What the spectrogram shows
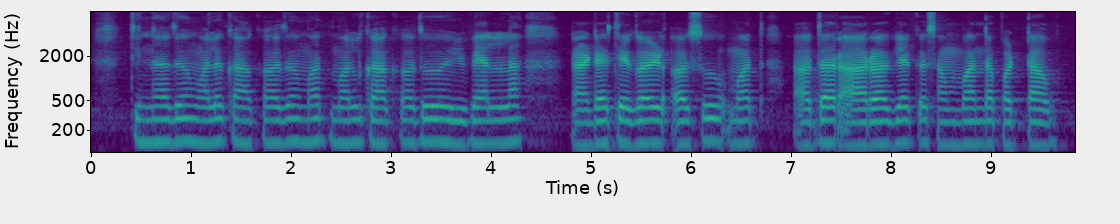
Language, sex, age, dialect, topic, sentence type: Kannada, male, 18-24, Northeastern, agriculture, statement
